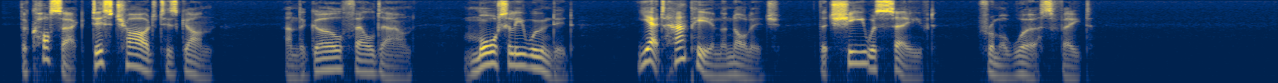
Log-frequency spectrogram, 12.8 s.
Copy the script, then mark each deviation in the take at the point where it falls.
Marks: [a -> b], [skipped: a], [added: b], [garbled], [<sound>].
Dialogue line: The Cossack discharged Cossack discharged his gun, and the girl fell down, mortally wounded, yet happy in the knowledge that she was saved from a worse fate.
The Cossack discharged [skipped: Cossack discharged] his gun, and the girl fell down, mortally wounded, yet happy in the knowledge that she was saved from a worse fate.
